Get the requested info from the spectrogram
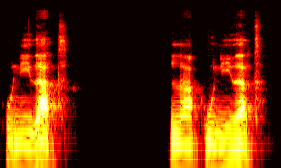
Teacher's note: in Spanish, we stress the last syllable here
